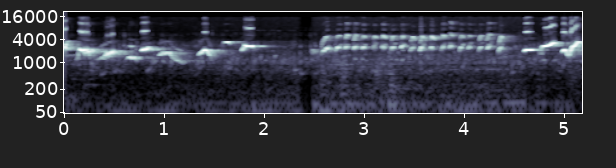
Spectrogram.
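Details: White-rumped shama lure song meant to provoke a bird into replying: a run of quick, varied whistled notes that slide downward, a brief pause, then a fast, buzzy repeated trill and sharp high chips.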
